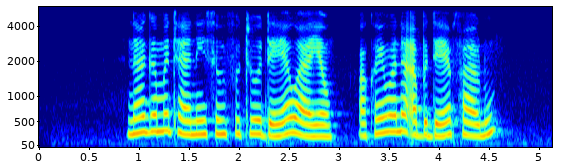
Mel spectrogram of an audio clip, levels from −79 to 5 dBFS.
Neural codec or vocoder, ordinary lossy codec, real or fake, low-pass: none; none; real; 5.4 kHz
